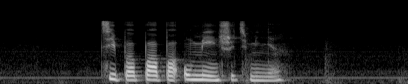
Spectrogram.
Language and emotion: Russian, neutral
